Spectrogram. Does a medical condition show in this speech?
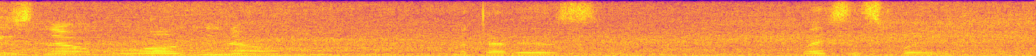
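No.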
